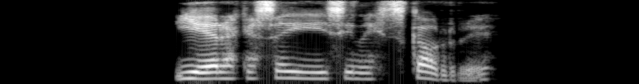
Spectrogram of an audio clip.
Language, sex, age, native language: Icelandic, female, 12, Icelandic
